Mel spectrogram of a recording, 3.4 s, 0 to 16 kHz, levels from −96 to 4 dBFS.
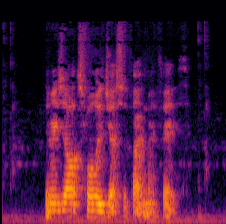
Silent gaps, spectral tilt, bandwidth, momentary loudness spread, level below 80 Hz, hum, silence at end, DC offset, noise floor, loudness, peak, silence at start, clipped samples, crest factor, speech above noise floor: none; -6 dB/octave; 11 kHz; 10 LU; -48 dBFS; none; 0.7 s; under 0.1%; -51 dBFS; -21 LUFS; -4 dBFS; 0.7 s; under 0.1%; 18 dB; 31 dB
